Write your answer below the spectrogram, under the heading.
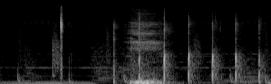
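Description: human body sound, hands clapping

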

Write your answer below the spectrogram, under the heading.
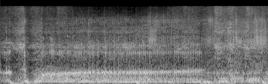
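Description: human body sound, burp

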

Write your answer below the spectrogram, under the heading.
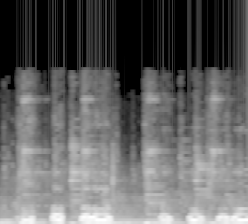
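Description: bird, american woodcock call

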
